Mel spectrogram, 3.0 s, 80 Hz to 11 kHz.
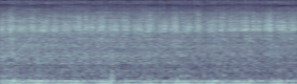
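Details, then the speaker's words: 1956 Dodge Power Wagon petrol engine idling on aviation gas after bleeding the brakes: deep, steady, even rumble with no knocks or misses; runs beautifully, though the accelerator pump is suspected bad, causing hesitation on acceleration. "I tell you what it is it is the run is beautiful"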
